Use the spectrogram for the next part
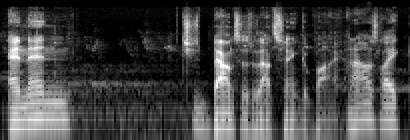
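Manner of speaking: usual speaking voice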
